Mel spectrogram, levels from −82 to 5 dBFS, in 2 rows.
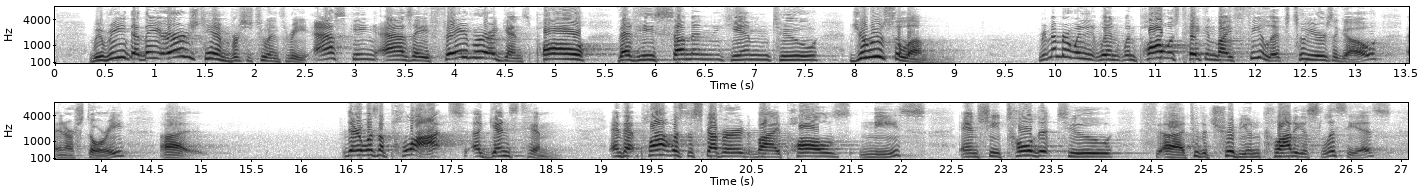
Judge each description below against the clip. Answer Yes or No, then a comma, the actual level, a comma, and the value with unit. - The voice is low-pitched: No, high, 220 Hz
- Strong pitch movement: Yes, wide, 6.6 semitones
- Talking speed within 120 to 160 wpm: Yes, average, 140 wpm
